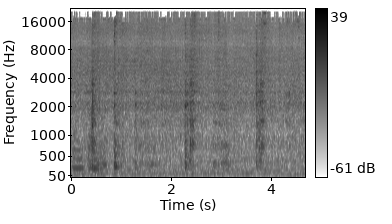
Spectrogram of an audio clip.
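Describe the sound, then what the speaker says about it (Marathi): Okra frying in a pan with onion and spices: a soft continuous sizzle broken by several distinct stirring scrapes, close and unaccompanied by talk. "भेंडी आपली छान अशी फ्राय होऊन जाते"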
